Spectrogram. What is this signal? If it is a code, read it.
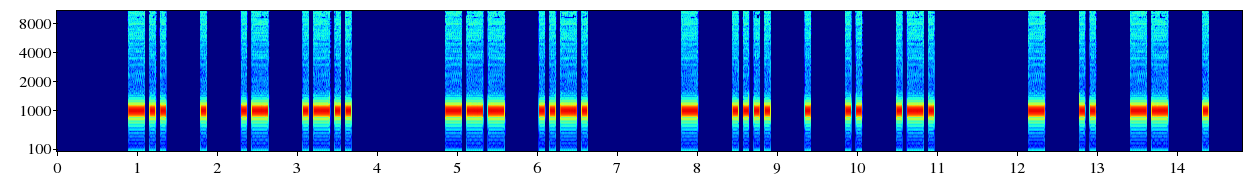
Morse code, heard as a keyed tone, about 18 wpm, spaced as for 12 wpm, 1000 Hz. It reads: DEAL OF THEIR TIME
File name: qotdfiles / 12wpm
